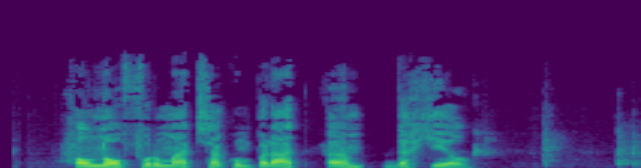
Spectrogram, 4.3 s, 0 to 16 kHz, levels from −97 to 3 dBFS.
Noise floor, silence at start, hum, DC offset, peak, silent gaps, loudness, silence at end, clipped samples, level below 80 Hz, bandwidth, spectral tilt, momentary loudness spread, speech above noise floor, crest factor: -54 dBFS; 0.45 s; none; under 0.1%; -2 dBFS; none; -22 LUFS; 0.15 s; under 0.1%; -74 dBFS; 10.5 kHz; -6.5 dB/octave; 10 LU; 33 dB; 20 dB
